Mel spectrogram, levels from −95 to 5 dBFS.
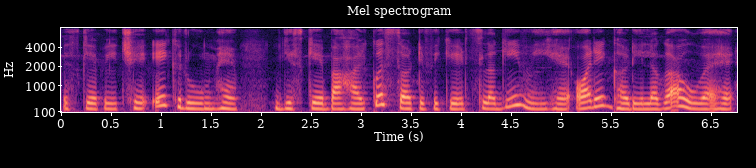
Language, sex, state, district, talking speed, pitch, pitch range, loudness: Hindi, female, Jharkhand, Ranchi, 160 wpm, 195 Hz, 190-210 Hz, -17 LUFS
